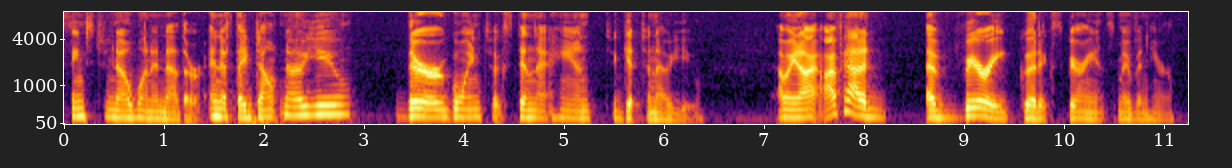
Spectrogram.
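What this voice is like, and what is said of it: Slight Arkansas Southern twang. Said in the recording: “You got a little twang there. ... I guess that's Arkansas.”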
